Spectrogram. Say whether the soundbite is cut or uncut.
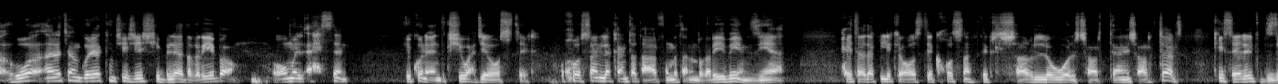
uncut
